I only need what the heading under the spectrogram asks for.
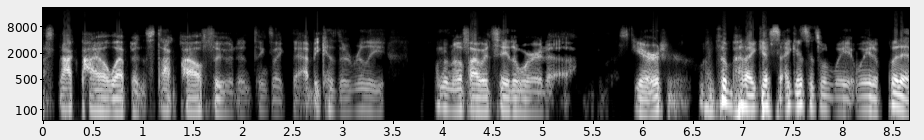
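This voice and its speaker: A man's voice: low-pitched, a bit bright, no room sound, low-quality recording. A man with a stuffy nose from a cold, rambling through a casual monologue and thinking aloud with lots of restarts and fillers. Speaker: vlogger.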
